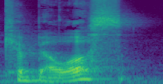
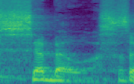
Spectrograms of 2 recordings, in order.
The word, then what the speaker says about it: Ceballos: I think we pronounce it Ceballos in the off-season when he came on loan. – It's Ceballos, apparently. – Ceballos. Yeah, he had two cracker assists in his Two cracker assists, bossed the midfield.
